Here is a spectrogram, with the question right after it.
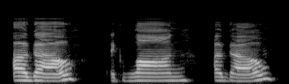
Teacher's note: if there is an open syllable A at the beginning, like in the word ago, like long ago, it usually changes to a schwa sound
